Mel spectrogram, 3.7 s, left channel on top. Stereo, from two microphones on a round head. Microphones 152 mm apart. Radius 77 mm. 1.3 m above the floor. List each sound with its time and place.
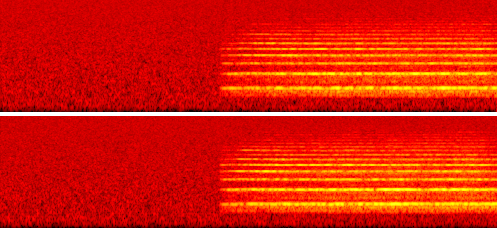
1.6 s a violin: 45° right (ahead or behind), 10 m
